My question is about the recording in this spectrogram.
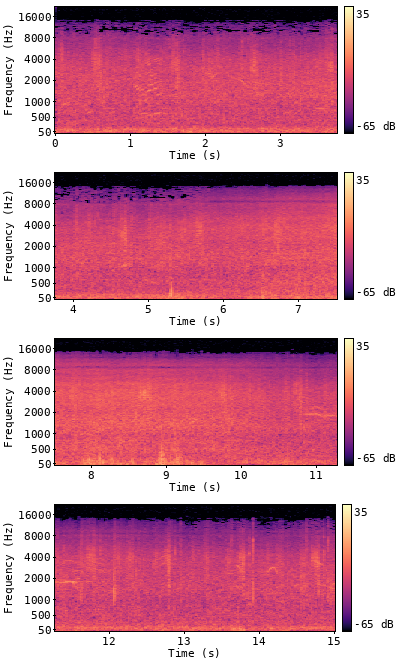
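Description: Wind buffeting the microphone of a handheld camera: a steady low rumble with louder gusts about eight to nine seconds in.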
